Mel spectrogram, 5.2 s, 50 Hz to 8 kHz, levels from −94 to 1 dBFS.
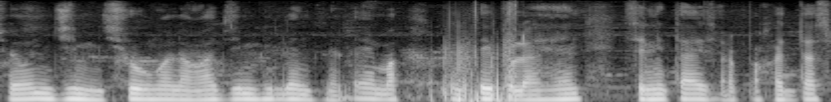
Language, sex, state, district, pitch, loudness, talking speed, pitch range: Mizo, male, Mizoram, Aizawl, 110 Hz, -17 LUFS, 205 wpm, 100-115 Hz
